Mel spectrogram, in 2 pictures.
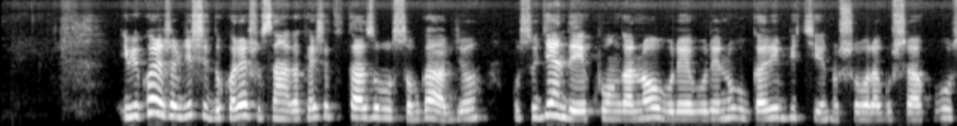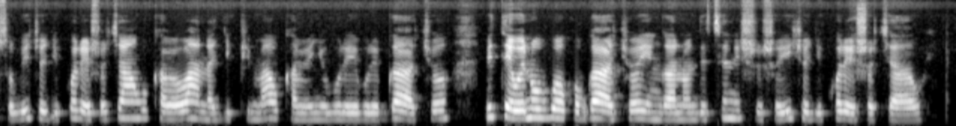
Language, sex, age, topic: Kinyarwanda, female, 25-35, education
